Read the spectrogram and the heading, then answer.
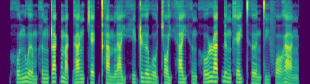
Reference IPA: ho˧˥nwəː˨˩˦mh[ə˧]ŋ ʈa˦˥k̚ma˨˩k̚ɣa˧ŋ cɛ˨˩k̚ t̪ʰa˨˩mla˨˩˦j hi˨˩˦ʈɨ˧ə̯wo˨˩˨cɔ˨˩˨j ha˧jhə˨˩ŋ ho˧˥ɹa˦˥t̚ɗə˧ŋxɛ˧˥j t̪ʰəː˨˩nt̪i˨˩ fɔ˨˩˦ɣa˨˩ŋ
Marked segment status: correct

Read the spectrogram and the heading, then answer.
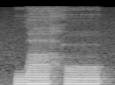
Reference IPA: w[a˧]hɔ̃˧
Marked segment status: correct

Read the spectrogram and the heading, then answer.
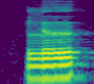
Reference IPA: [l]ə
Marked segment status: correct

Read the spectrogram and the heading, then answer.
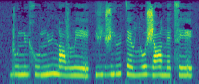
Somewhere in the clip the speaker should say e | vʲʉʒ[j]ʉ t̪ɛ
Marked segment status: correct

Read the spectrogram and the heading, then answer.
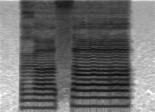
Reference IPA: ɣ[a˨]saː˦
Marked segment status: correct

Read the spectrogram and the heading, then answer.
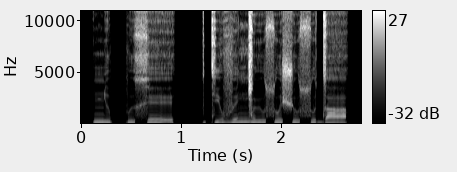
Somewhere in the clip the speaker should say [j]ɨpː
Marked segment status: incorrect: ɲ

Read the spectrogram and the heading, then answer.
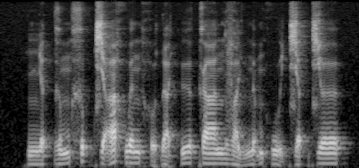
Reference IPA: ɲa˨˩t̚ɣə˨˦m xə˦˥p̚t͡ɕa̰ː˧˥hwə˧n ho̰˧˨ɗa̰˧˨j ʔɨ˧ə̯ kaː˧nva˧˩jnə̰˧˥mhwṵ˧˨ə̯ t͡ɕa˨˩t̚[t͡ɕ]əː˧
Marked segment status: correct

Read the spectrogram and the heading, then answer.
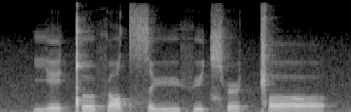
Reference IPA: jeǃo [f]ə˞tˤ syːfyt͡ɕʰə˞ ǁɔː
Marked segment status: correct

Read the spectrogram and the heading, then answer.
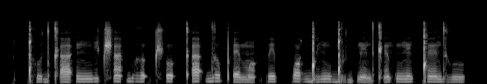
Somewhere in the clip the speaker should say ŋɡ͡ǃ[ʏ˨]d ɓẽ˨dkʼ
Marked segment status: incorrect: u˨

